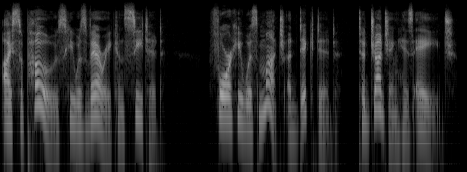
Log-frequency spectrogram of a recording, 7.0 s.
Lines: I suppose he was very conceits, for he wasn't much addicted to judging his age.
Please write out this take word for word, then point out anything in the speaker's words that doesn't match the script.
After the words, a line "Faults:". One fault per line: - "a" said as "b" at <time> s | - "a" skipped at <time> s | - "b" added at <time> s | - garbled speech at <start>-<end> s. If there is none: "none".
I suppose he was very conceited, for he was much addicted to judging his age.
Faults:
- "conceits" said as "conceited" at 1.7 s
- "wasn't" said as "was" at 3.6 s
